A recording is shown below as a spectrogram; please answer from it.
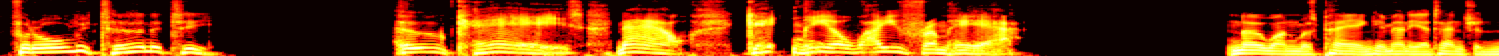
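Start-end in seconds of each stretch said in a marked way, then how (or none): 0.0-1.3 muttered. Acted. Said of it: "he muttered". 2.5-6.4 slow, testy little god voice; impatient tortoise, dragging words; grumpy tortoise god. Acted.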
